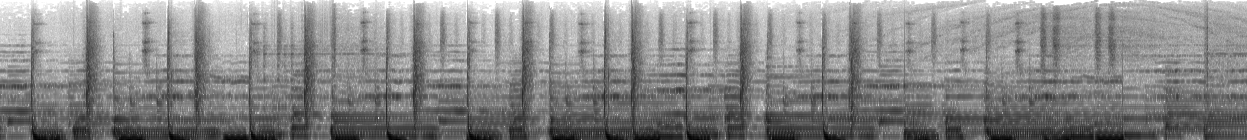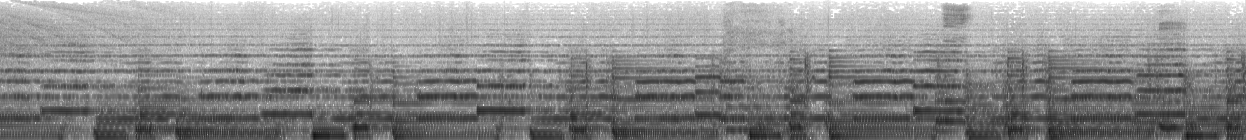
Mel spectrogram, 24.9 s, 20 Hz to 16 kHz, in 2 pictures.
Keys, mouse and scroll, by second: 0.3 typing, 1.0 double click, 10.8 double click, 16.5 alt+click, 20.3 double click.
